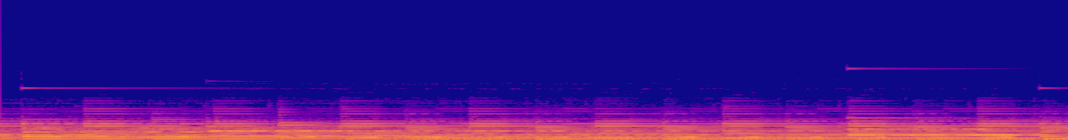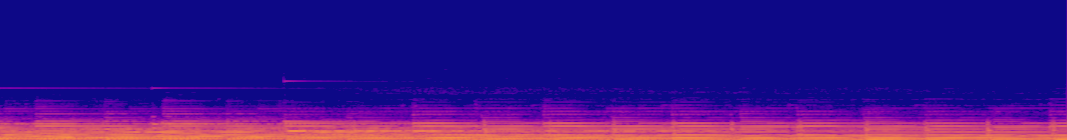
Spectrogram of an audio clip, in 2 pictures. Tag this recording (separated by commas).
Music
